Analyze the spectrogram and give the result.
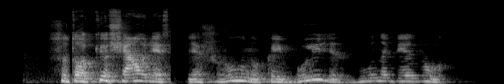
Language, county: Lithuanian, Kaunas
